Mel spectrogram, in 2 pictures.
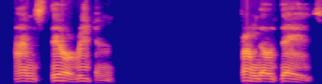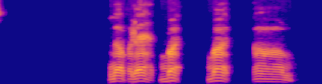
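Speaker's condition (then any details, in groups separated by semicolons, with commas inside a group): Laryngectomy; laryngectomy for cancer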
